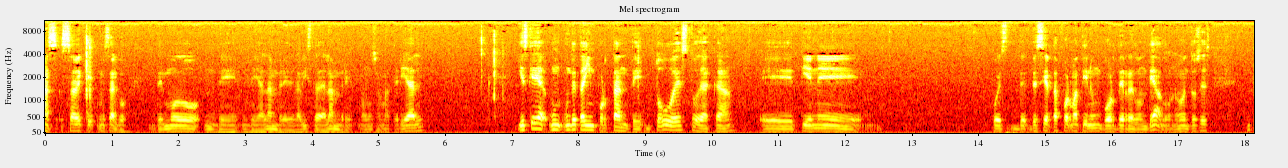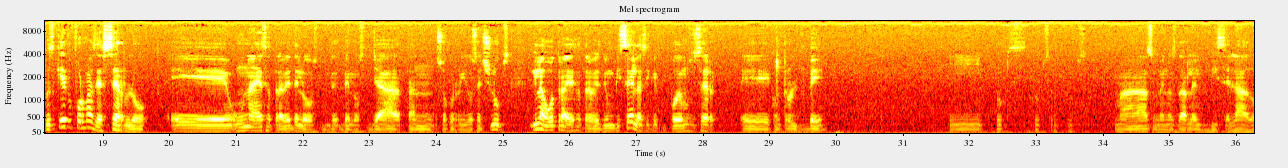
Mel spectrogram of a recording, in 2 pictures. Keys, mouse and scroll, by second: 1.2 z, 4.7 click, 6.0 click, 7.3 Tab, 8.6-10.4 right drag, 12.3 shift+right click, 13.1 shift+right click, 14.4 shift+right click, 29.7 ctrl+b.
